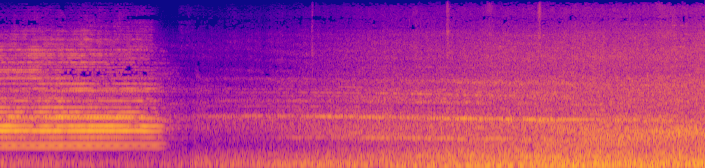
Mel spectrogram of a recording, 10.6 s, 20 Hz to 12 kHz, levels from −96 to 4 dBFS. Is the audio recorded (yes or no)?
yes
